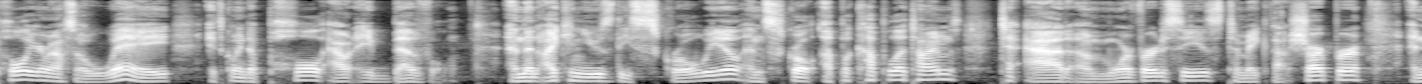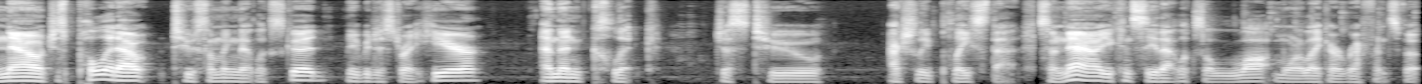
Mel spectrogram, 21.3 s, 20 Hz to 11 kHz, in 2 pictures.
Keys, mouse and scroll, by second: 16.0-18.1 middle drag, 18.1 scroll down 1, 18.4 Tab, 18.5-19.1 middle drag, 19.1 scroll down 2, 19.2-19.6 middle drag, 19.6-19.9 scroll up 3, 19.9-20.8 middle drag, 20.8 scroll down 3, 20.9-21.2 middle drag, 21.2-21.3 scroll up 3.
